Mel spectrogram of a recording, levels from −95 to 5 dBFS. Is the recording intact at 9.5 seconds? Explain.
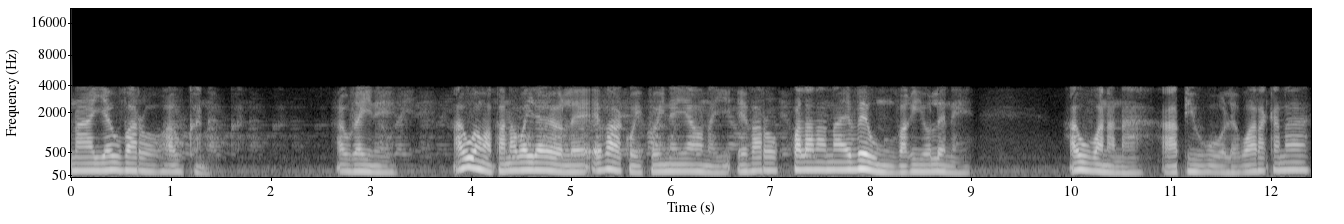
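Yes, the speech at 9.5 seconds is intact, with nothing above about 4 kHz because it passed through a G.711 call codec, which is normal for that path rather than a fault.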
